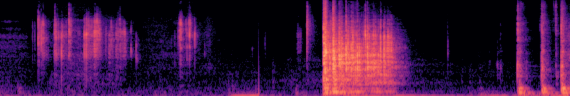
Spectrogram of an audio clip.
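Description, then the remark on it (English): Several light clicks and taps lead into a loud rattling tumble of dice across a hard table for a stealth roll in a tabletop game, with an added luck die, settling after about a second, followed by a few sharp final knocks. “I'm going to add a luck roll dice to that.”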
